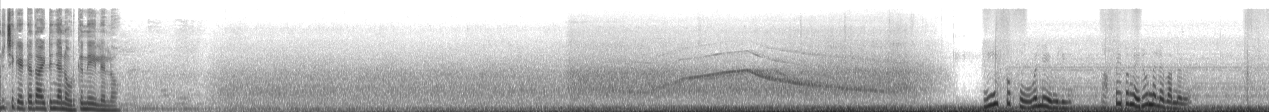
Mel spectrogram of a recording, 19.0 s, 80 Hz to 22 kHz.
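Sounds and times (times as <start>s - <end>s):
low rumble of city ambience: 0.0s - 19.0s
emergency vehicle siren wailing: 8.6s - 14.2s.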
